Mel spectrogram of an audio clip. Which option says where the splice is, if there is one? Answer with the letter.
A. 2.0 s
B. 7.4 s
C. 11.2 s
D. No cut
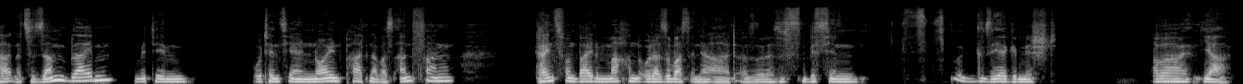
D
